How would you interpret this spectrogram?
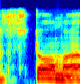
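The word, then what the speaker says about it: Størmer: so you mentioned Carl Stormer or sturmer as I think it's pronounced in Norway and you showed a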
